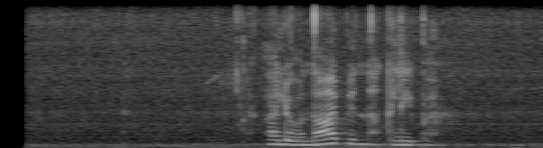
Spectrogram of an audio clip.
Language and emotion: Russian, neutral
